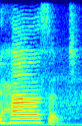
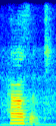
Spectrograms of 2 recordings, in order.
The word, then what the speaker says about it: hasn't: when we think about this word hasn't two syllables the first one is stress the second one is weak hasn't so that's a schwa sound hasn't and for you and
